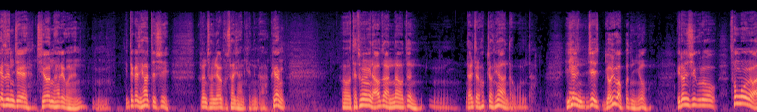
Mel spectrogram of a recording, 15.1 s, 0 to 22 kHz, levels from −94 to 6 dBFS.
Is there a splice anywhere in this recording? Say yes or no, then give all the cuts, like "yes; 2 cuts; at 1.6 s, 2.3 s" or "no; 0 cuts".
no; 0 cuts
